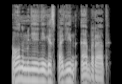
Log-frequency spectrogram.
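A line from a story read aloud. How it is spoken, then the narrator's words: Snorted. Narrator (Russian): хмыкнул я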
